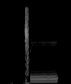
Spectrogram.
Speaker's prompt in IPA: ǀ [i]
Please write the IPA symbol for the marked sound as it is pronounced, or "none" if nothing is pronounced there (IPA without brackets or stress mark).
i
